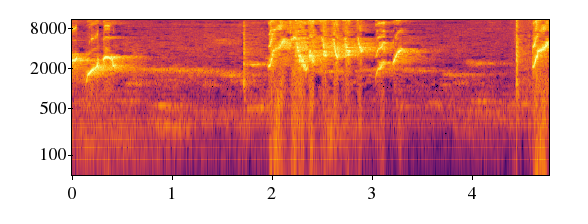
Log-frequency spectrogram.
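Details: White-rumped shama song fill. A sweet rising whistle is followed by a quiet gap, then a dense, buzzy burst of rapid varied notes and a closing sharp upslurred note.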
